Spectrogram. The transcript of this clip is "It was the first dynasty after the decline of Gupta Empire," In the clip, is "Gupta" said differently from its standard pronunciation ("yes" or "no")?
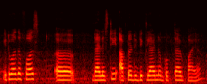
no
